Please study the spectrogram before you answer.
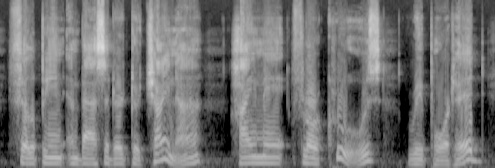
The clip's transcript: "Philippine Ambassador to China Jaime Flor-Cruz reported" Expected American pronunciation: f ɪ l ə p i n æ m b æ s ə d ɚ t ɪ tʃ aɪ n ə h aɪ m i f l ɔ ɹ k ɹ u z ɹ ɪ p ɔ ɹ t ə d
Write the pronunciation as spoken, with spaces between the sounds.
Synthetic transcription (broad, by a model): f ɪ l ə p i n æ m b æ s ə d ɚ t ɪ tʃ aɪ n ə h aɪ m i f l ɔ ɹ k ɹ u z ɹ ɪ p ɔ ɹ t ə d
